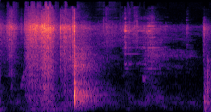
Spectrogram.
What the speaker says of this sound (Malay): hari ini kita nak tunjuk cara potong nanas ataupun pineapple. Pertama kita potong atas dia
